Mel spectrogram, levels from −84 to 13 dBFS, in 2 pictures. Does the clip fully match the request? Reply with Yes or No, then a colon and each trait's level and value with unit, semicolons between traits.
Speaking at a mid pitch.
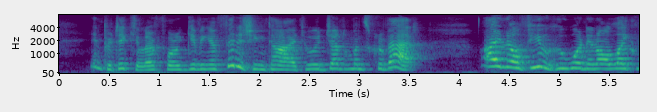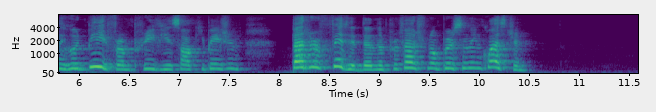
No: high, 240 Hz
